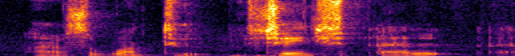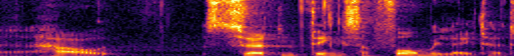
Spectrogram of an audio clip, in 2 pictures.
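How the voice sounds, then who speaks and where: With a non-native accent, a man talks fairly slowly in a very deep, low pitch with vocal fry, ordinary pitch variation and long, frequent pauses. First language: not English. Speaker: tabletop RPG designer streamer. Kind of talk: live stream, casual solo talk. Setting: live stream. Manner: halting, many repetitions and fillers.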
